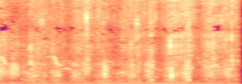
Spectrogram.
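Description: A hand hoe scraping and knocking lightly in wet, grassy soil, a series of short soft strokes. Short high chirps sound faintly in the background.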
